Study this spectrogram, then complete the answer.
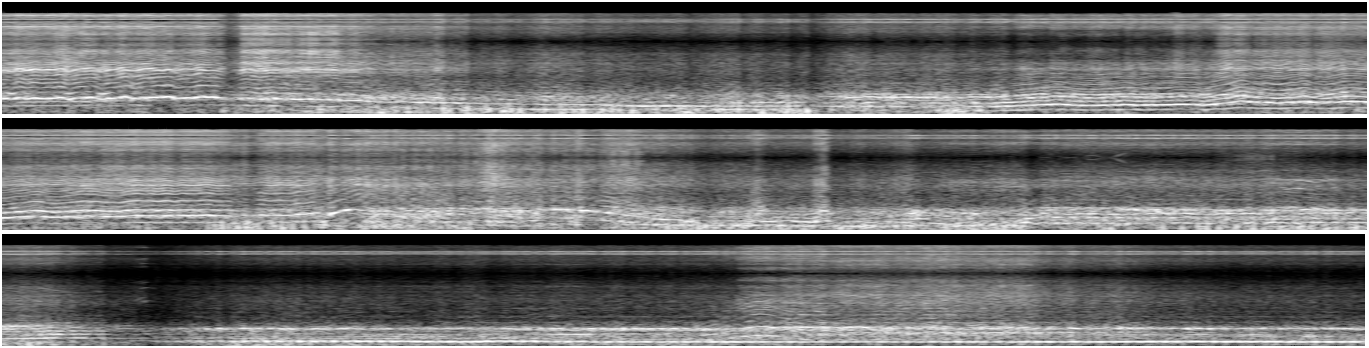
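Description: A race car engine roars close by, revving up and down as it shifts gears.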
